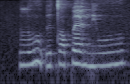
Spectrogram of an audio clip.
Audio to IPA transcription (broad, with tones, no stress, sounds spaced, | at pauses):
l uː˩˧˩ ʔ ɨ˩˧ t ɔ˩˧ p ɛː˧˩ n j uː˩˧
